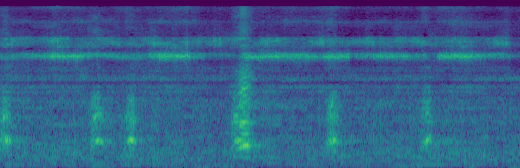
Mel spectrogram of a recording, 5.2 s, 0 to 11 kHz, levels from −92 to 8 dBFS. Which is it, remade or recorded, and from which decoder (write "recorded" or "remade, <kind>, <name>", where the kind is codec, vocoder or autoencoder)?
remade, codec, SNAC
